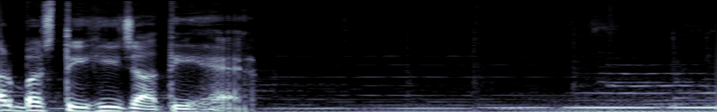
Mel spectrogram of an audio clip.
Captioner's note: speaking in foreign language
